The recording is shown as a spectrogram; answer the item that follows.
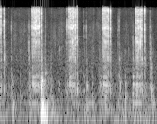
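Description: Socket ratchet clicking in short bursts about twice a second as it is swung back and forth, loosening the clamp nut on a car battery's negative terminal.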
